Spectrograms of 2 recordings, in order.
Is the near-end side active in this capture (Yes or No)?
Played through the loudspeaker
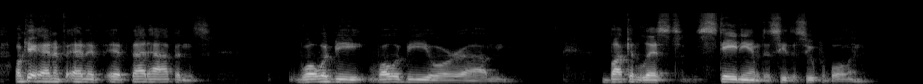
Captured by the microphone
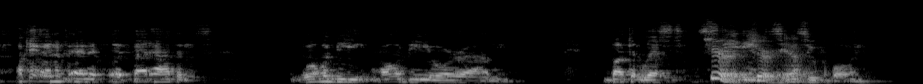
Yes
